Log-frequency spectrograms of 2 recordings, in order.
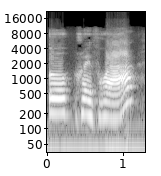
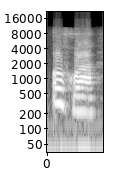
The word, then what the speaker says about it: au revoir: The most formal way is au revoir, which some people in France will pronounce au revoir. I typically just pronounce it au revoir.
